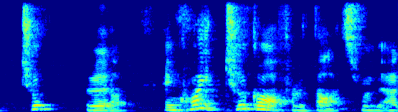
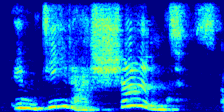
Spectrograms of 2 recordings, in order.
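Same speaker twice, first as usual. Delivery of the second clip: much higher, slow and impatient; impatient Alice; 13 semitones higher, much slower than usual. A narrator's reading. Alice refusing the gentleman, impatient and higher. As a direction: snap it back, put out. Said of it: "Alice said rather impatiently".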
